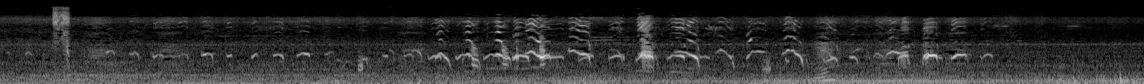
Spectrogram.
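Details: Several street dog puppies whimpering: after a quiet start, a dense run of high, arched, rising-then-falling squeals follows in quick succession, overlapping one another, with a low background rumble.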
